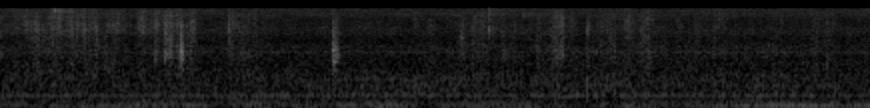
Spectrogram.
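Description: Near silence: faint rustling and a few soft ticks as a denim pin cushion stuffed with rice and polyfill is turned and pressed in the hands, over a faint steady hum.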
